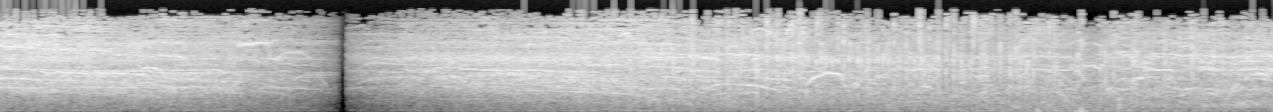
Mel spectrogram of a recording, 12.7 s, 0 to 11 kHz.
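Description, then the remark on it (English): A large crowd in Fort Worth applauds and cheers for President Kennedy as he makes his way across 8th Street, a steady, dense roar of clapping and shouting voices that briefly cuts out near the start, then swells back and continues loudly throughout. “You hear the crowd applauding.”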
